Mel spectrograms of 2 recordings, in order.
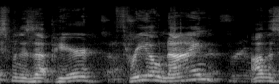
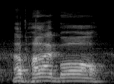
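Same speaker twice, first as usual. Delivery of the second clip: normal talking voice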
